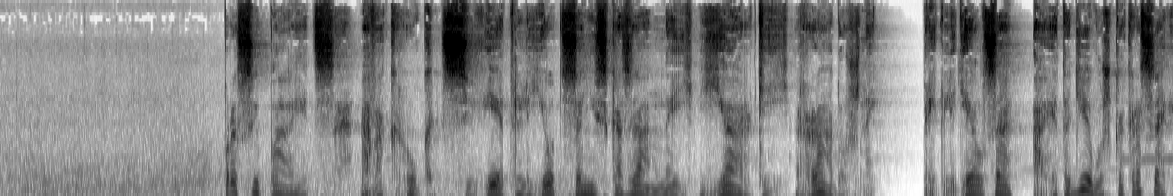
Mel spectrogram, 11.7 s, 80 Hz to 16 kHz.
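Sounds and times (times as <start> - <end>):
heavy rain downpour: 0.0 - 7.0
speech: 2.2 - 11.7.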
